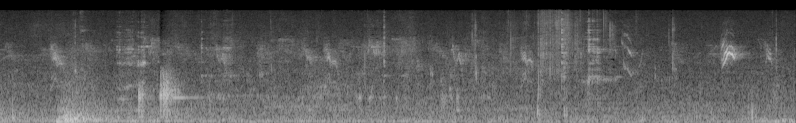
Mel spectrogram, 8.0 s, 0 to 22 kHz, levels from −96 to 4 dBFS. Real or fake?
real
